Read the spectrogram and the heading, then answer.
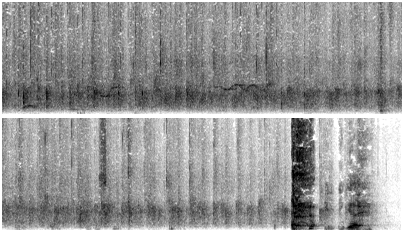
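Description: An audience claps steadily for about ten seconds, a dense, even patter of many hands, which then fades out and is followed by a couple of brief, louder bursts that sound like coughs.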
